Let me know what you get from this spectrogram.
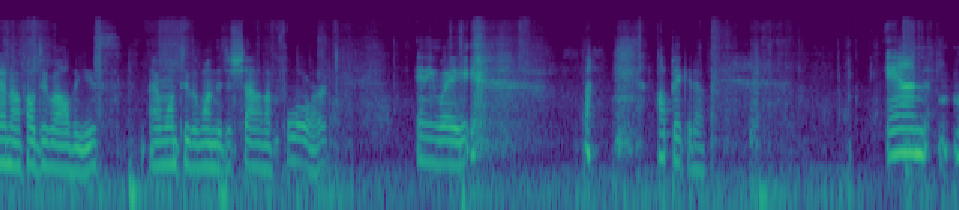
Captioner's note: laughs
